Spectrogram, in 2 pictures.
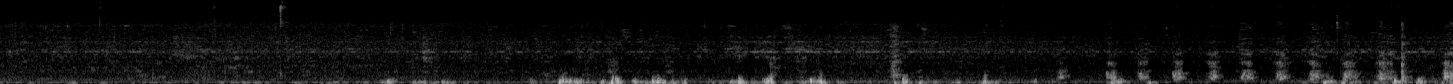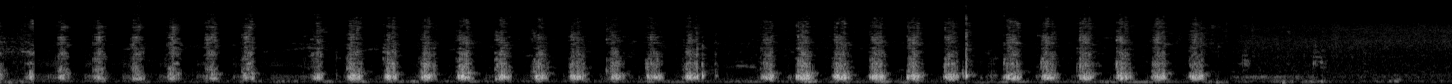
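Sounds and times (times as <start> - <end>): food being worked in a bowl: 7.0 - 27.1.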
